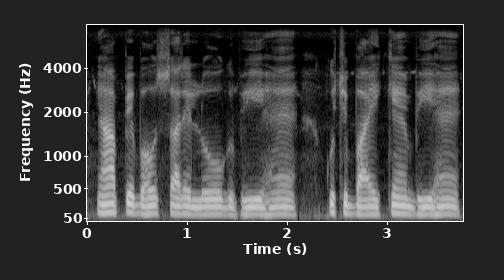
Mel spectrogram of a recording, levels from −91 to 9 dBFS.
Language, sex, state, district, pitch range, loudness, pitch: Hindi, male, Jharkhand, Deoghar, 110-120 Hz, -18 LUFS, 115 Hz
